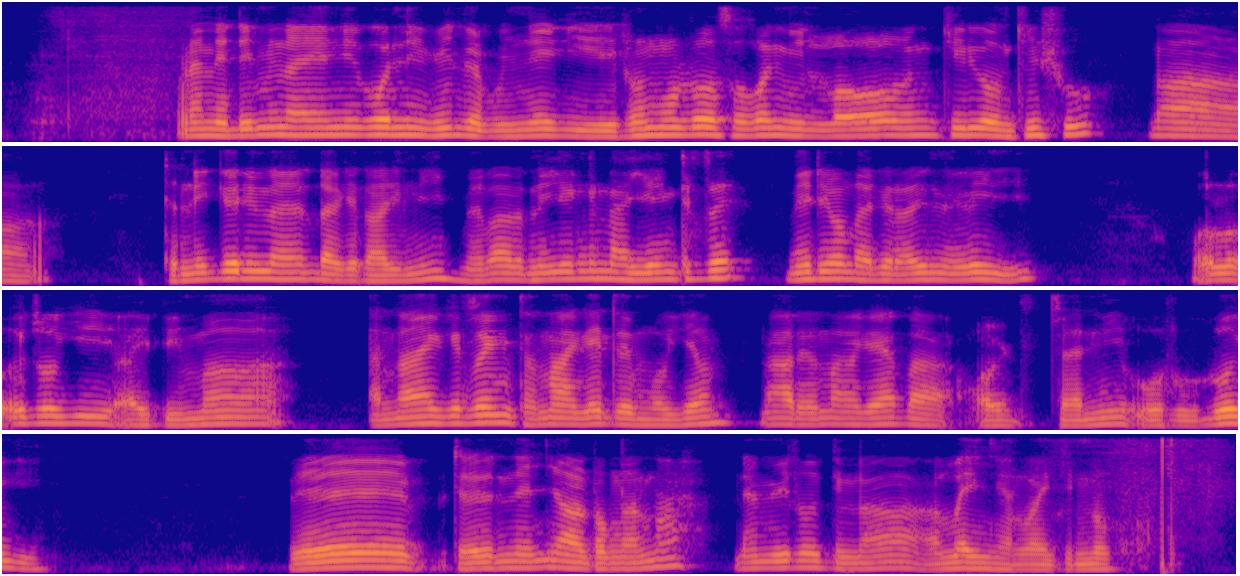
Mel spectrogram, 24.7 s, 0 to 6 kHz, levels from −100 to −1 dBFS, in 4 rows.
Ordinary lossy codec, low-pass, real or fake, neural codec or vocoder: none; 5.4 kHz; fake; codec, 32 kHz, 1.9 kbps, SNAC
